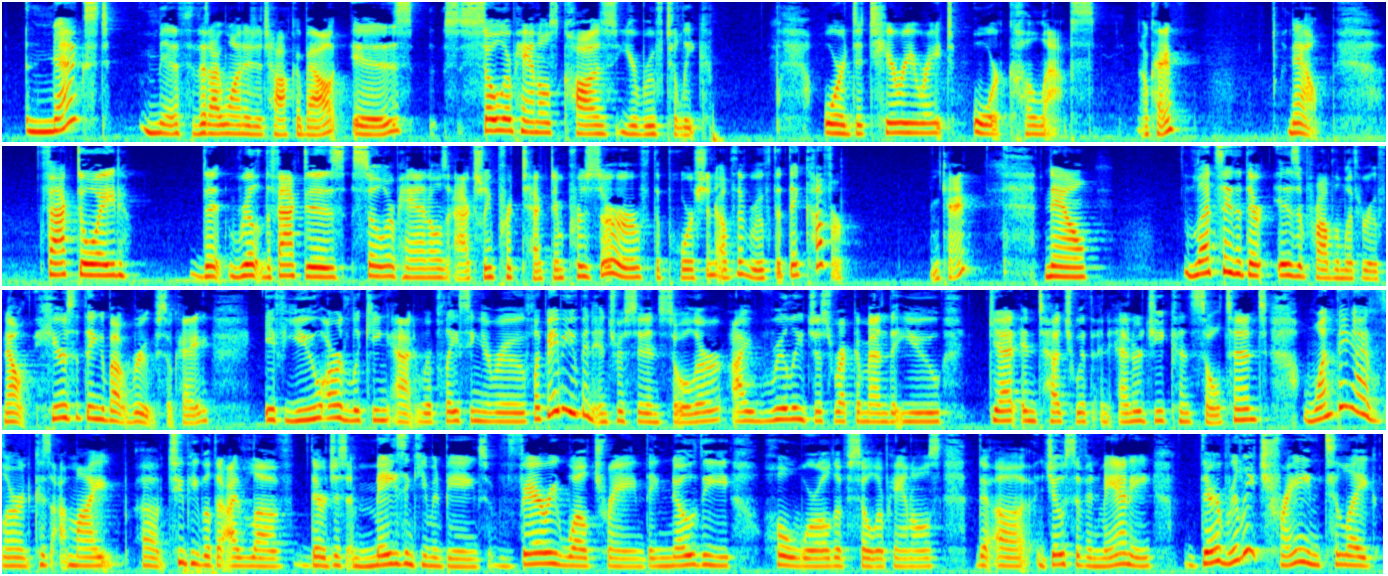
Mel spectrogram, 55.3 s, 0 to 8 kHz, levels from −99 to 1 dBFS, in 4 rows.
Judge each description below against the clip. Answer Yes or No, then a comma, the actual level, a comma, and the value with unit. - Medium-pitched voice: No, high, 195 Hz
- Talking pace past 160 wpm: No, slow, 135 wpm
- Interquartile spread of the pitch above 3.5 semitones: Yes, average, 3.9 semitones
